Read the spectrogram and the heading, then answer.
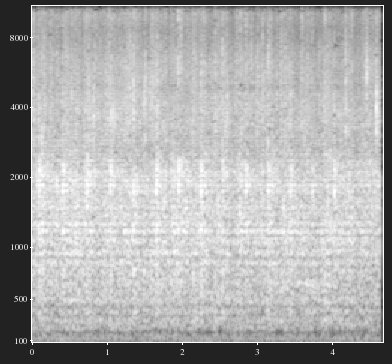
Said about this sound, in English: That clap is for God, because that just means that people are recognizing that God's grace and his work is already here, and that we want to be a part of it.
